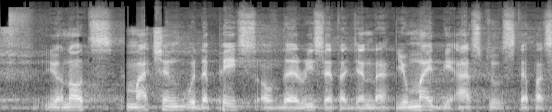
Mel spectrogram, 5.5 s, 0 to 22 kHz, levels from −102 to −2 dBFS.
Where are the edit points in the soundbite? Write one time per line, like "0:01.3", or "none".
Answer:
0:01.2
0:03.9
